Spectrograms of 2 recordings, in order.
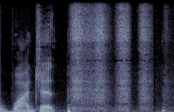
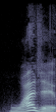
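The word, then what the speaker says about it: Wadjet: We're sacred to wad. That's definitely not how you say it. It's w a d jet t. Um it's going to be wadget to me. Wajette was a protector of the lower Egypt and royal authority.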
